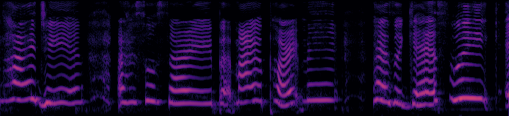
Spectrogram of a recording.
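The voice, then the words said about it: Whiny college girl voice. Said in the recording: “my whiny college girl voice.”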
